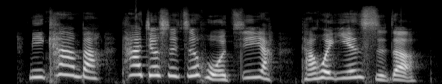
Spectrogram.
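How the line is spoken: Neighbor shouting. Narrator (Chinese): 鸭妈妈的邻居喊说

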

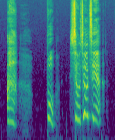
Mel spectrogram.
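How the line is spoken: Shouting. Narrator (Chinese): 喊着

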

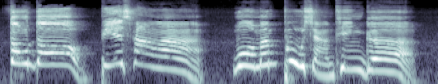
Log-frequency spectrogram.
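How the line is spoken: Angry shouting. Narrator (Chinese): 他们全都生气的 … 大吼

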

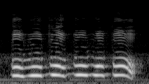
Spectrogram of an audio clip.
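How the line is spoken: Furious shouting. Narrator (Chinese): 气急败坏地喊着

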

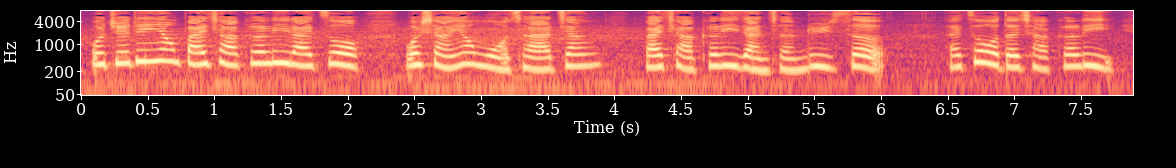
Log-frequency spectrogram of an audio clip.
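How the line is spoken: Exclaiming, then speaking. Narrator (Chinese): 蜜莉哦的叫了一声，然后说

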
